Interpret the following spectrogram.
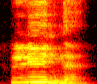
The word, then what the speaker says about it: lune: Lune. Lune, tá? Tu, lune. Mesmo som. U, tá bom? Então, não tenha vergonha de pronunciar o U com o biquinho. É a única forma correta de pronunciar a letra, tá?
